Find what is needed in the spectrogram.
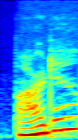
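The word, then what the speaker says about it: Bardugo: I read Hellbent, which is the second Alex Stern novel by Lee Bardo, I think is how you pronounce her last name.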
